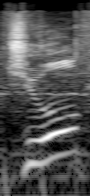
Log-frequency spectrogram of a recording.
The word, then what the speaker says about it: Juul: Is that how you pronounce it? Jewel.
